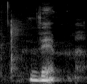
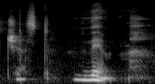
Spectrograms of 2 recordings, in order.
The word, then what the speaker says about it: hvem: And as you can probably already notice, the H here is silent. We do not pronounce the H at the beginning of the word. So it's just them.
